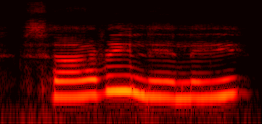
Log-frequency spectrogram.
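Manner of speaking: hint of a fairy friend apologizing; lightly voiced Beck. A narrator's reading. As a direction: say sorry as a sweet little fairy. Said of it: "said Beck".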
